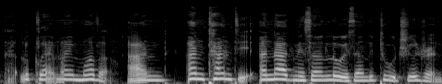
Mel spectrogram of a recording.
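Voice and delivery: a son amazed to see his whole family arrive; consternation. Acted. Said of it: "Tolroy, in consternation".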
